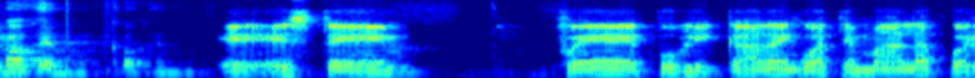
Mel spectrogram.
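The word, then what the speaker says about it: Cochem: Esta es la edición que les decía de la edición del padre Martín de Cogem, se pronuncia Cogem. Cogen.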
